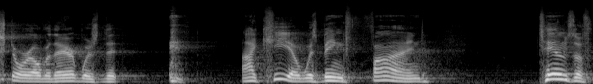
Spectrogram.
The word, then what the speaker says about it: IKEA: Here they y'all when this mispronounce it, it's called IKEA over here, but over there it was IKEA.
